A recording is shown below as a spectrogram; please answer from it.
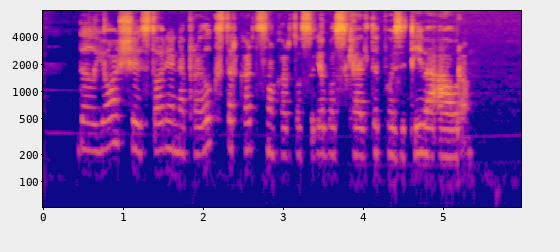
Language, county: Lithuanian, Šiauliai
